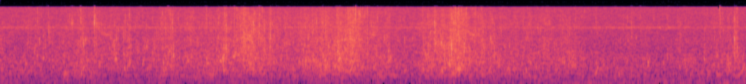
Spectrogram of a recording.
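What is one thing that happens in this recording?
Water splashes and rushes against a ship's bow.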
